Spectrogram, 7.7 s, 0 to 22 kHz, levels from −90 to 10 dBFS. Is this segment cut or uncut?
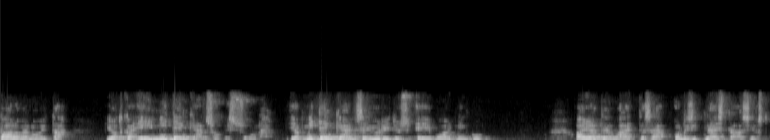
uncut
